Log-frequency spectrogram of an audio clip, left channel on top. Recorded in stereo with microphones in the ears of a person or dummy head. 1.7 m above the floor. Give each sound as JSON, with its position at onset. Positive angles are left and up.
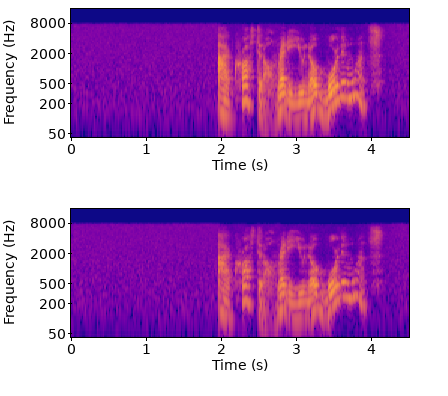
{"t": 2.0, "sound": "a man speaking", "side_deg": 35, "distance_m": 0.7}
